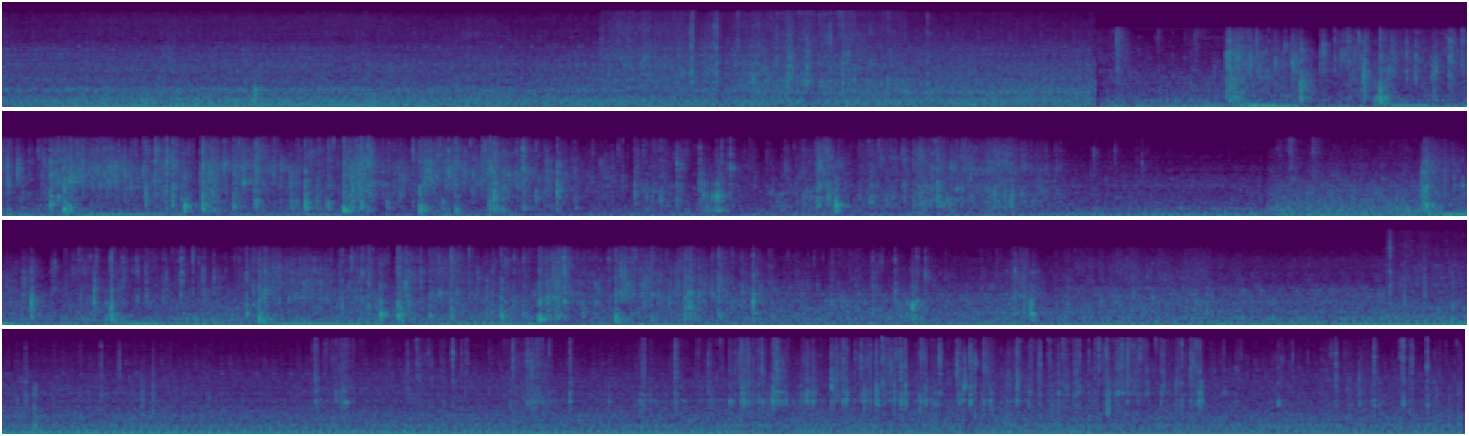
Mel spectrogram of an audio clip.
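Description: Hollow plastic capsule toys cracking and crunching under a car tyre, with many quick sharp cracks in a dense run through the middle. A car engine runs low and steady underneath.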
